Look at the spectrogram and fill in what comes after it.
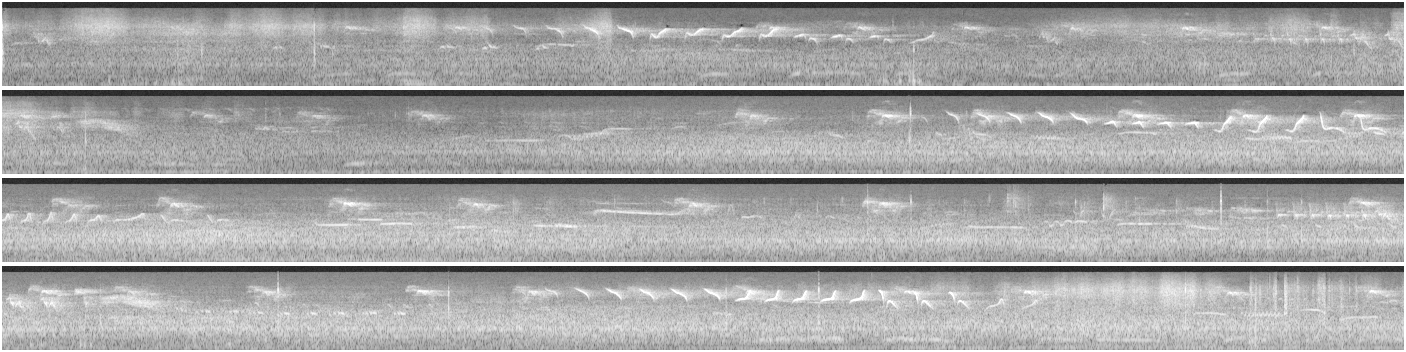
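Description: Songbirds chirping and singing, with one bird repeating a fast trill that drops in pitch about four times. A steady background noise grows louder about ten seconds in.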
